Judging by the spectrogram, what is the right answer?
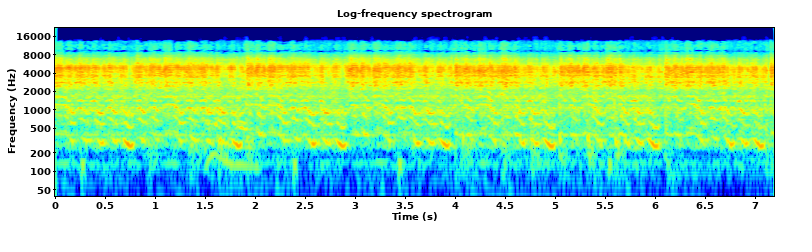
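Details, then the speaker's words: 1965 Ford Thunderbird, off the road since 1986, after condenser work gave good spark and gas was poured in: it started once, and now the starter churns unevenly but it won't restart; owner suspects a weak battery. "why'd you start once and now you won't start again damn it I think my battery's about let me go get my jump box"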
